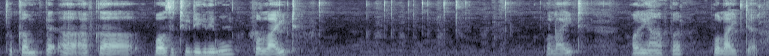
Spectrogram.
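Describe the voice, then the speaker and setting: A teacher with an Indian English accent explaining English grammar step by step, talking slowly and deliberately, spelling words out letter by letter and often checking understanding. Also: medium pitch, animated, mellow, a little hiss or hum. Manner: slow, deliberate, checks understanding with frequent "theek hai". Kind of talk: recorded classroom-style grammar lesson.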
